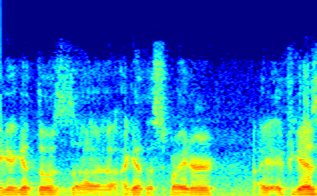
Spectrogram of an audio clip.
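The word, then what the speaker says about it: Spyder: Spider brand? Spider, yeah. Spelled like SPY.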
